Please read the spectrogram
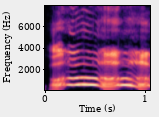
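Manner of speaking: high, loud startled oh oh; startled cop. Retold or imitated. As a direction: jump back in surprise. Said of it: "And he goes".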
